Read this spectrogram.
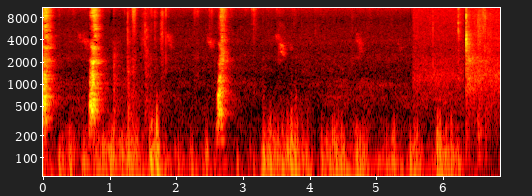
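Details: A female beagle gives a few sharp, short barks among low rumbling background noise; she barks for treats, play, guarding or on a "speak" command.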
